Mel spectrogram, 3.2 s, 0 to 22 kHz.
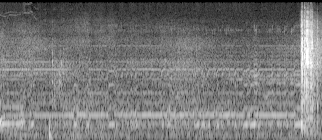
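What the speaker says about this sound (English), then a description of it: "We're using a thermal label printer in the 4" by 6"" A 4 by 6 inch thermal label printer feeding out a shipping label for an Australia Post parcel, a steady mechanical whir with a faint tone running through it and a short clack at the end, close by with no talk.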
